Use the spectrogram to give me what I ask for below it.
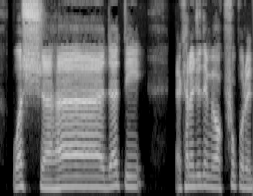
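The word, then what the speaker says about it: وَالشَّهَادَةِ: জবর হা, ওয়াশাহা, দাল জবর দা, তাজের তি, ওয়াশাহাদাতি। এখানে যদি আমি ওয়াকফ করে দিই, তাহলে শেষের গুল তাটা হা হয়ে যাবে, ওয়াশাহাদাহ। আর যদি ওয়াকফ না করে আমি পরের আয়াতের সাথে মিলিয়ে পড়ি, তাহলে ওয়াশাহাদাতি, তারপরের এটার সাথে মিলিয়ে পড়ব।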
